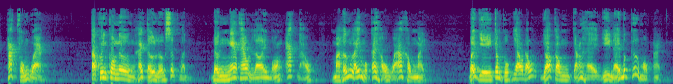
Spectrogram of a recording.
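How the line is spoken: Pensive shout. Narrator (Vietnamese): Chí Tôn trầm nghĩ quát

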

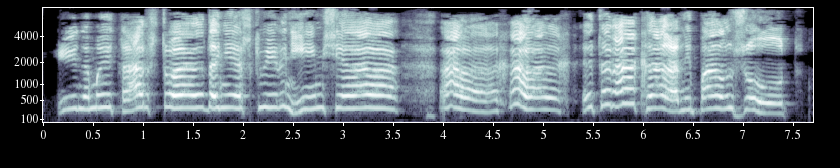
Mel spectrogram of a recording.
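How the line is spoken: Squeaking. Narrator (Russian): пищал Никита

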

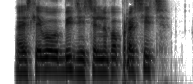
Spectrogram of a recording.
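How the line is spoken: Wry snort. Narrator (Russian): хмыкнул Мор

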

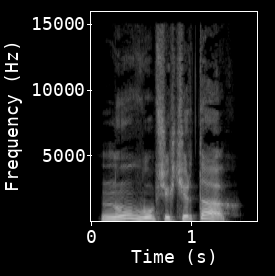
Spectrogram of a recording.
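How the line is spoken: Slightly confused reply. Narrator (Russian): немного растерянно ответил

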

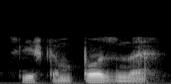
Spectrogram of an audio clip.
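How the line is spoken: Soft, bitter objection. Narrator (Russian): мягко возразил Симеон, но в его голосе звучала горечь

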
